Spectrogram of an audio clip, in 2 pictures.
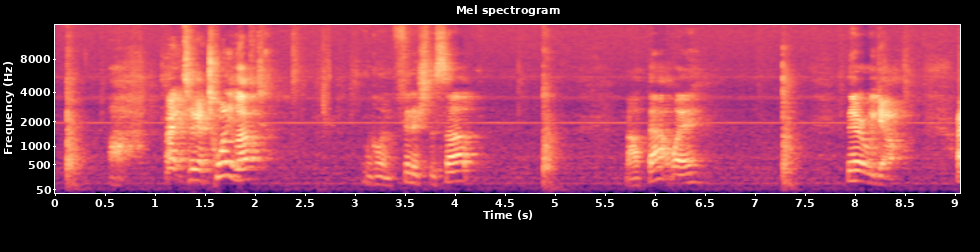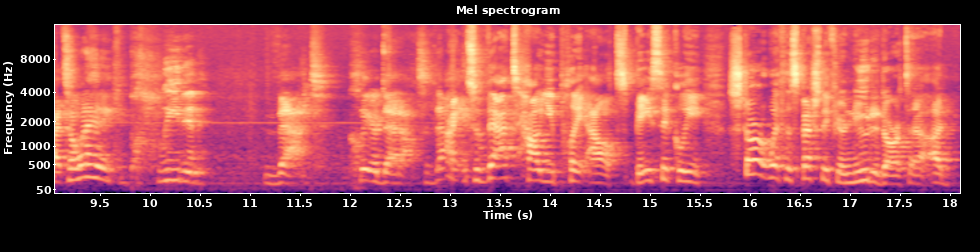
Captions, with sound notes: (thuds) (gasps) Right, so you have 20 left. We're gonna finish this up. (thuds) Not that way. (thuds) There we go. All right, so I completed that, cleared that out. So that's how you play "Outs." Basically start with, especially if you're new to darts,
